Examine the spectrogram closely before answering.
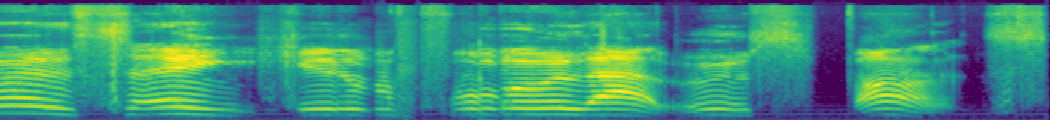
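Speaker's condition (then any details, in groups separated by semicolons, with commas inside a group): Cerebral palsy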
